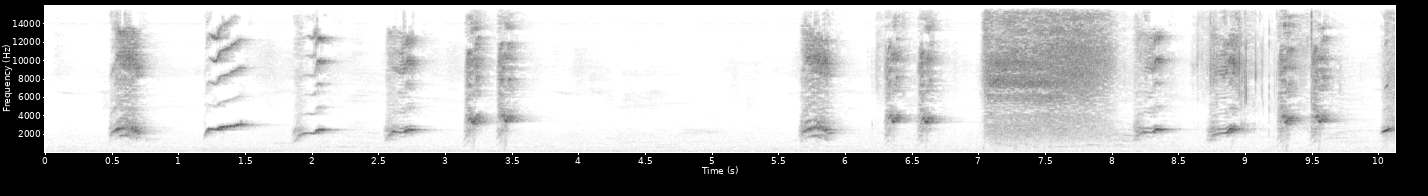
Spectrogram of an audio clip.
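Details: Young White-rumped shama kept as a promising contest songbird; bright, clipped whistled phrases, many sweeping down then up, given in quick bursts with a pause mid-way and a brief hiss of noise.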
